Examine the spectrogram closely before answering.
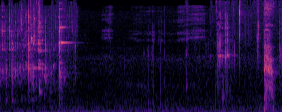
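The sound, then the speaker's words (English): Glass clinks ring out at the start, followed by short splashy bursts of whiskey being poured into a glass, with quiet pauses between and no talking. “First, sample the whiskey to check for quality.”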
